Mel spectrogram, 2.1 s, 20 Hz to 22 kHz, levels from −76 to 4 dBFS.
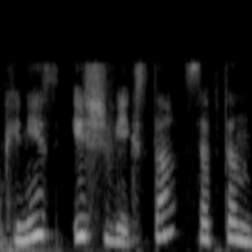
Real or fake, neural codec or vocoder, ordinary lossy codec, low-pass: fake; vocoder, 22.05 kHz, 80 mel bands, Vocos; AAC, 24 kbps; 9.9 kHz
